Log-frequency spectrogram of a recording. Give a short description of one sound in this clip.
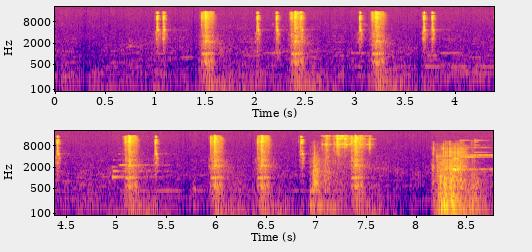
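Menu buttons click with short chimes.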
